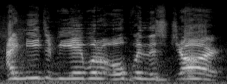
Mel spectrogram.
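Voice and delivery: high, loud mock repeat of her complaint; mocking imitation. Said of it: "repeats S0 line".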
